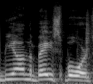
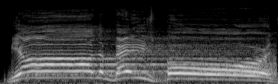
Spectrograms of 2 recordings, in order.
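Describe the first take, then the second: First: It is said in a plain, ordinary voice. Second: It is said in a big, echoing voice. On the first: The speaker calls it wrong. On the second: The speaker calls it right.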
